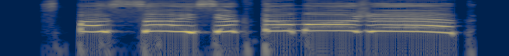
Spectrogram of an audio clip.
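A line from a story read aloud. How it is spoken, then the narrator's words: Screaming. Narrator (Russian): Вопит Дадошка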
